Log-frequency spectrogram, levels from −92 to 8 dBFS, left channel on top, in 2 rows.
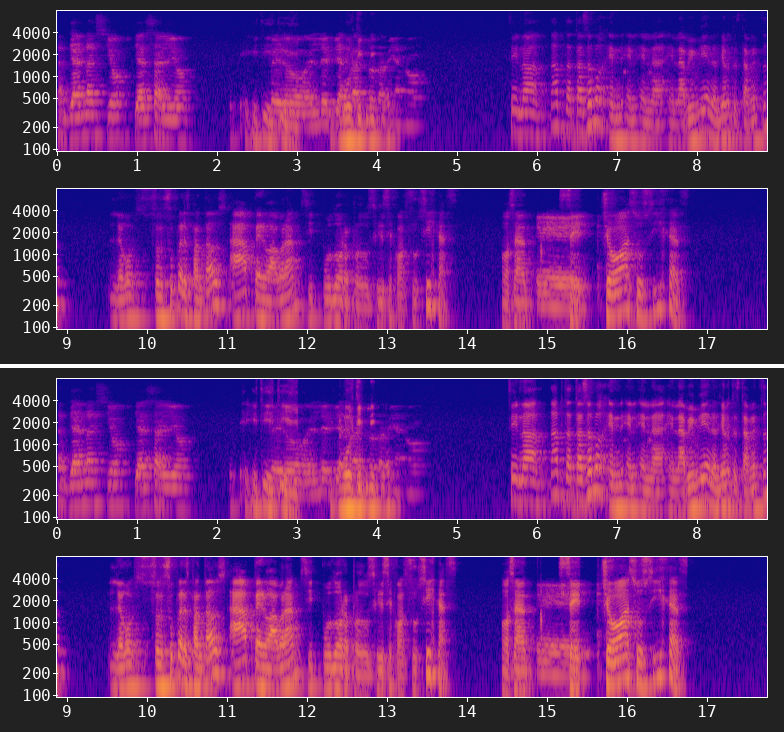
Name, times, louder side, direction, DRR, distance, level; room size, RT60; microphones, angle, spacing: voice 1, 0.0-1.6 2.7-4.5 14.9-15.5, left 1 dB, 20° left, 4.1 m, -37 dB
voice 2, 2.3-3.0 3.5-4.2 5.7-9.0 9.5-13.8 14.4-14.9 15.2-15.4 15.7-16.8, right 6 dB, 85° right, 0.6 m, -30 dB
19.0 x 10.5 x 2.6 m
head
